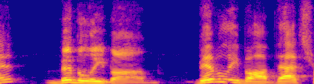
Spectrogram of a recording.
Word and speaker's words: Bibilibob: Bibilibob, that's right.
